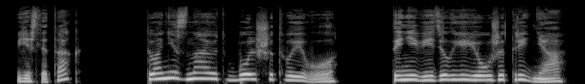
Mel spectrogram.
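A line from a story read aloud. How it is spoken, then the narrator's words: Very calm. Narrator (Russian): очень спокойно ответил Колм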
